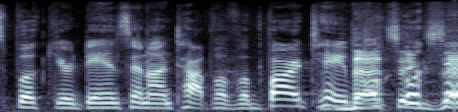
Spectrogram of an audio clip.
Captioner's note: laughs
